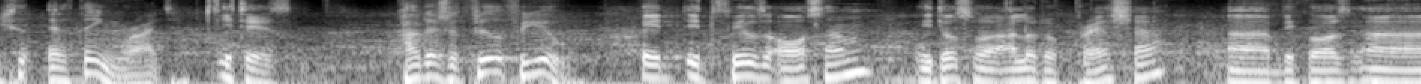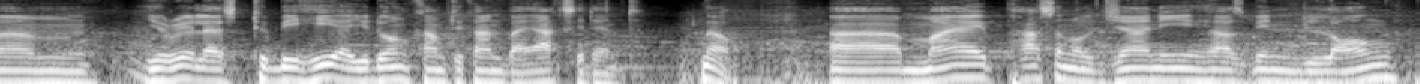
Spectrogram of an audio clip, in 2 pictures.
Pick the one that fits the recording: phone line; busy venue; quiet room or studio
busy venue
